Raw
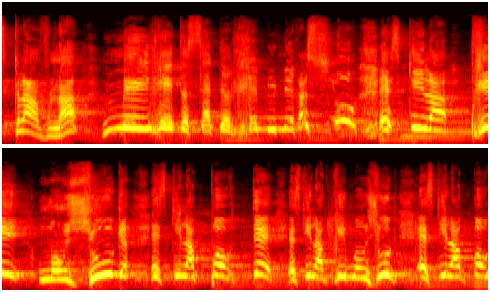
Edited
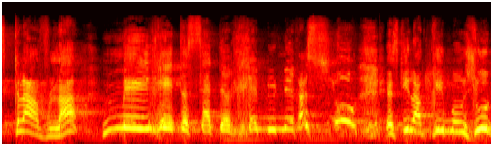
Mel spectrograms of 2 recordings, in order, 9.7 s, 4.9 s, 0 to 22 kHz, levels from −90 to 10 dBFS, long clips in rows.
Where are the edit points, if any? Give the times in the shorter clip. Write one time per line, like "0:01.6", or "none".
0:03.7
